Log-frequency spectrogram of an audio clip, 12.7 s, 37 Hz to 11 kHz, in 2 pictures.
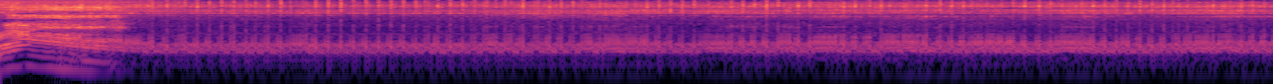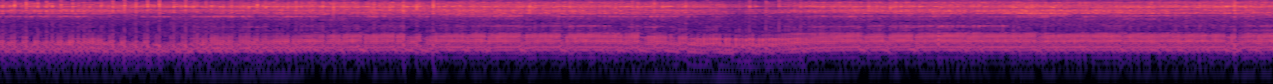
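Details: STIHL MS 192T chainsaw after primer fix, before carb adjustment: barks up then holds high steady buzz instead of slow idle, chain spinning; idle set too high, fixed by adjusting high, low and idle screws.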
